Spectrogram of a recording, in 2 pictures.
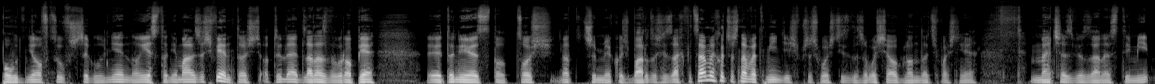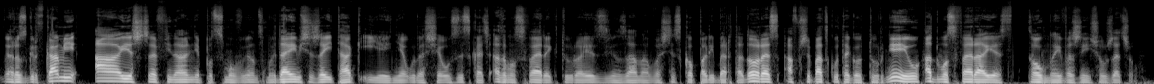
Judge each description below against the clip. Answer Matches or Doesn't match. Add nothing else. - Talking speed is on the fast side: Matches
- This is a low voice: Matches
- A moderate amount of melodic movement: Doesn't match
